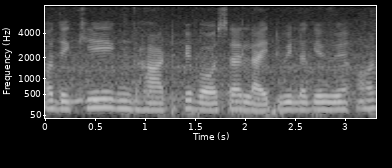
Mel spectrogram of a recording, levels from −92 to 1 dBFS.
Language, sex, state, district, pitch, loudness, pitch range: Hindi, female, Bihar, Madhepura, 155 Hz, -27 LUFS, 150-170 Hz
